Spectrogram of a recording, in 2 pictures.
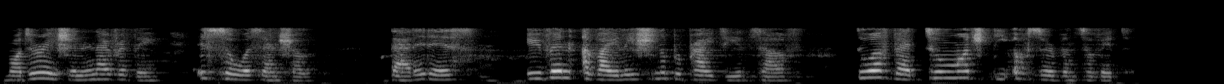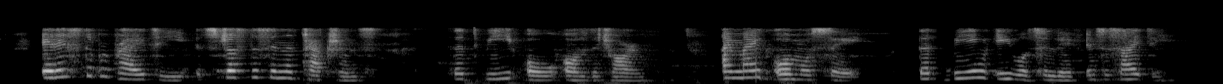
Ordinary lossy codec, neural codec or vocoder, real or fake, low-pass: AAC, 32 kbps; codec, 16 kHz in and 24 kHz out, 1 kbps, XY-Tokenizer; fake; 5.4 kHz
